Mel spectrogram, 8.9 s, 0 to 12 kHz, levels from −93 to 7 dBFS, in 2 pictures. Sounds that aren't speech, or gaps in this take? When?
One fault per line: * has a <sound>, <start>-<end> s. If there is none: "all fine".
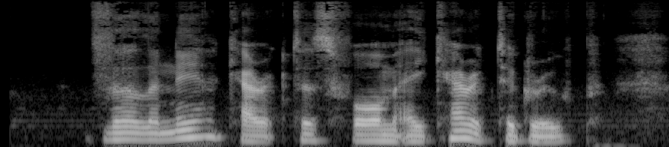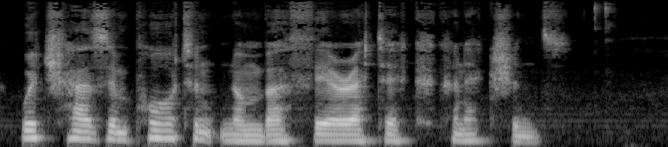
all fine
